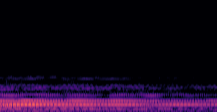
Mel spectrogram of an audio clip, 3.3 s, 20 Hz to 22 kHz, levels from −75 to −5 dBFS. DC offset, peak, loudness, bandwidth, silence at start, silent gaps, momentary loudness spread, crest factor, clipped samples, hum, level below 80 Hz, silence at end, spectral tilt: under 0.1%; -24 dBFS; -39 LUFS; 2.1 kHz; 0 s; none; 10 LU; 14 dB; under 0.1%; none; -64 dBFS; 0 s; -11 dB/octave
